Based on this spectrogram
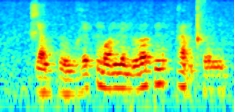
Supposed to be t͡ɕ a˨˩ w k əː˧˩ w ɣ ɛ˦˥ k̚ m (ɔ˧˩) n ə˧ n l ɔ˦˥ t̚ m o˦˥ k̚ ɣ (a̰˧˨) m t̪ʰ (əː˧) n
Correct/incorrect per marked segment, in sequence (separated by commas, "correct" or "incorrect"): incorrect, correct, incorrect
